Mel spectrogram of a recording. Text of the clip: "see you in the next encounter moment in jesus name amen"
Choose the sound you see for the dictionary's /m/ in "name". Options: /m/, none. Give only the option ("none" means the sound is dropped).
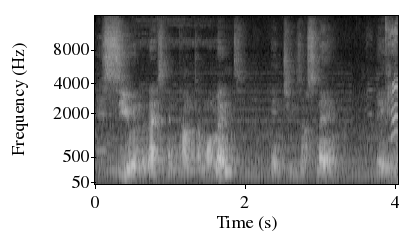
none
